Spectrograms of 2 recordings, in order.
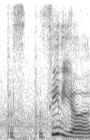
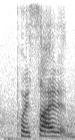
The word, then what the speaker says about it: Poseidon: It's probably Pidion or something. Poison. Am I saying it right? Anybody know? Po poseidon. Poseidon. Poseidon. Is that better?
